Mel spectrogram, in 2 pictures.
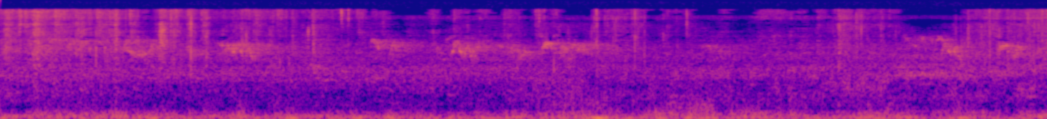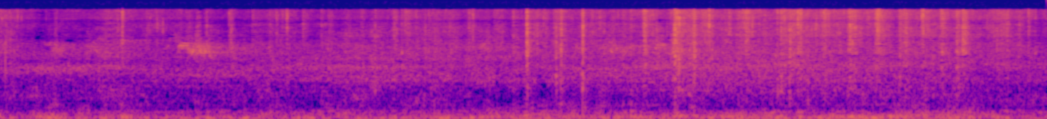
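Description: Hooves of yearling Friesian horses trotting and cantering on sand footing: a continuous run of dull thuds, with one sharper knock about three seconds in.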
